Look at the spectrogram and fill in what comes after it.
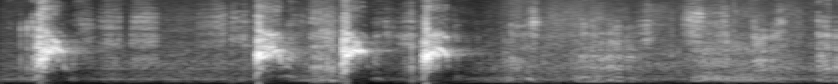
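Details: Gizmo, a five-year-old Chihuahua/Yorkie mix, barks because he wants the squeaky toy held by Tigger, a two-year-old Yorkie; four shrill yaps in the first half, then scuffling play noise.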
